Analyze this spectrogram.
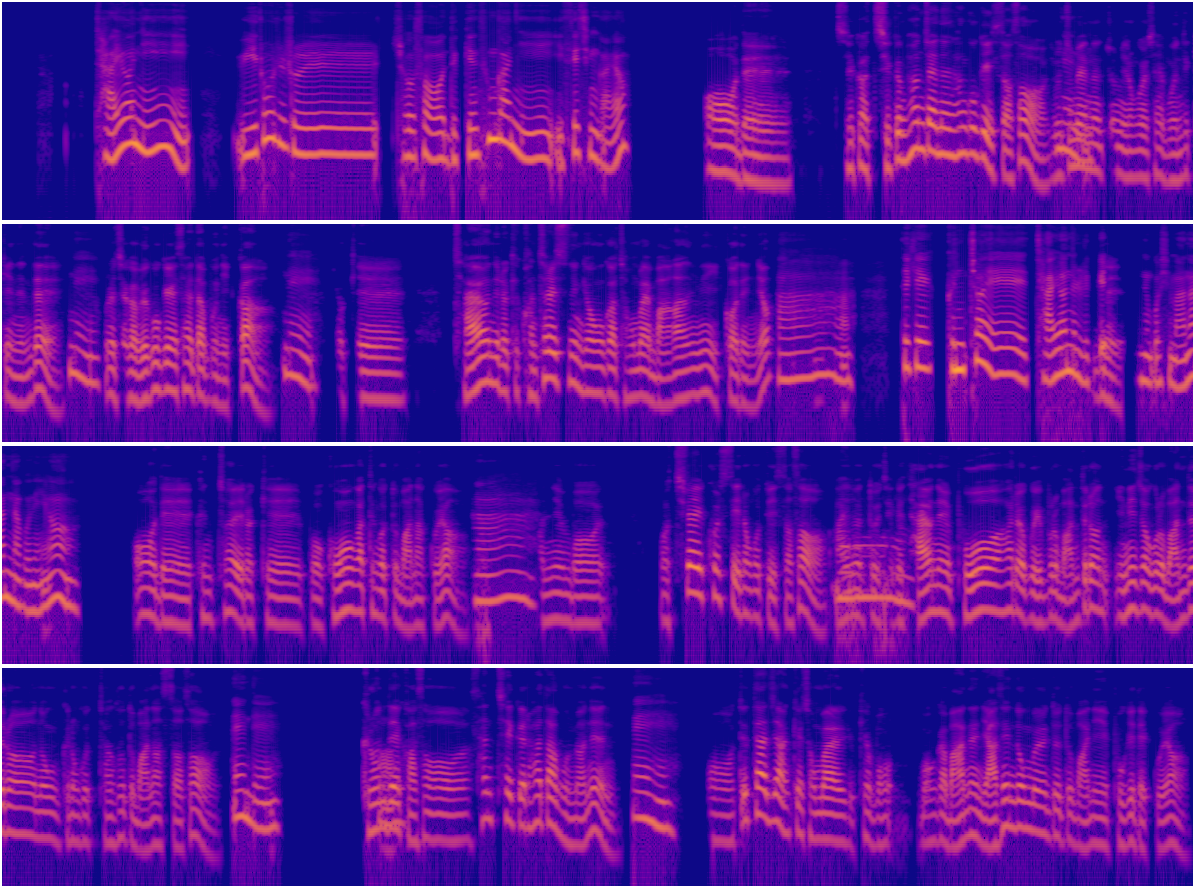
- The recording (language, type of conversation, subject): Korean, podcast, 자연이 위로가 됐던 순간을 들려주실래요?
- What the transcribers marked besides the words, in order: other background noise; in English: "트레일 코스"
